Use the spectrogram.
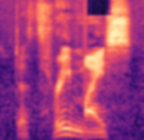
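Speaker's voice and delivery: plain reading voice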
